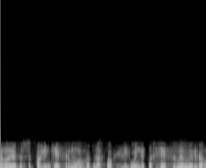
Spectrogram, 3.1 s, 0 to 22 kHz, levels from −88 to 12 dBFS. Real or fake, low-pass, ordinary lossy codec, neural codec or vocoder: fake; 3.6 kHz; AAC, 16 kbps; codec, 16 kHz, 2 kbps, FreqCodec, larger model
